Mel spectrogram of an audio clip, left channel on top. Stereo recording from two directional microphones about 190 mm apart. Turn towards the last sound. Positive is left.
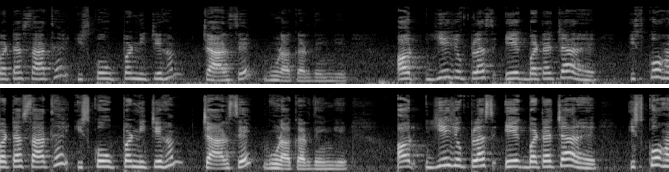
turn(degrees=-60)  # may be behind; listen again after turning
